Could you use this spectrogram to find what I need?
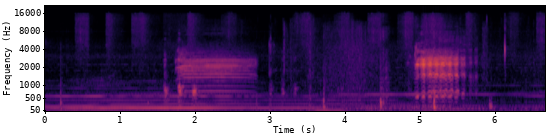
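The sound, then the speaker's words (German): Sheep in the Minecraft video game bleat twice, each a short, buzzy, wavering call, with the second louder than the first, over a faint steady background. “Die Schafe sind am Meckern”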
